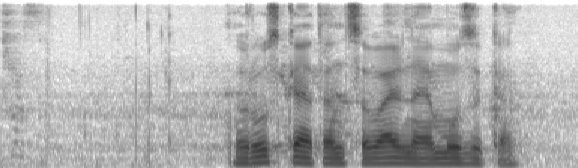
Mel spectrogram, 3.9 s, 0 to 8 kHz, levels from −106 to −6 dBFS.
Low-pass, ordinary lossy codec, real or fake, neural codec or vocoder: 7.2 kHz; none; real; none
